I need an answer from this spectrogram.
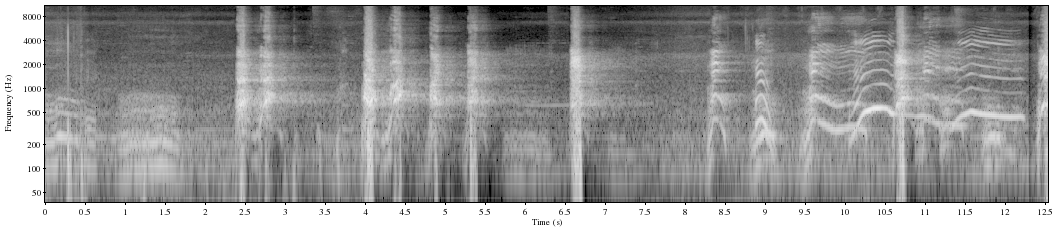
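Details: Angry Golden Retriever: a person's brief commands, then a run of sharp, loud barks spaced about a second apart, giving way to high, curving whining yelps that rise and fall near the end.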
